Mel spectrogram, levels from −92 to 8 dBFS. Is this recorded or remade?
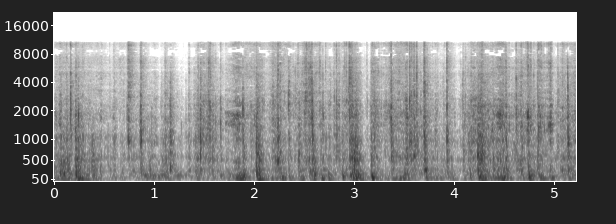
recorded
